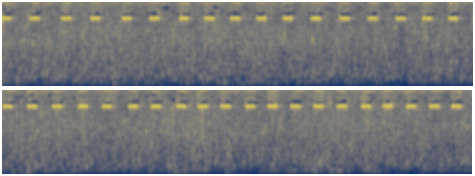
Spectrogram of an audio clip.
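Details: Field cricket with running water, used as a tutor track for songbirds; bright, high, clipped chirps come in a brisk steady series, nearly four each second, over soft trickling water.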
